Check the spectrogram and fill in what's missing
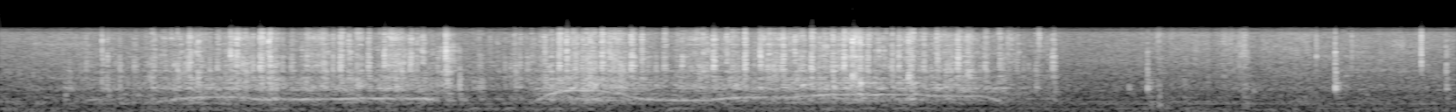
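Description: A sewing machine stitching a miniature elastic-waisted skirt runs in two steady bursts with a pause between, whirring and ticking close by, then slows to a few light clicks.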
